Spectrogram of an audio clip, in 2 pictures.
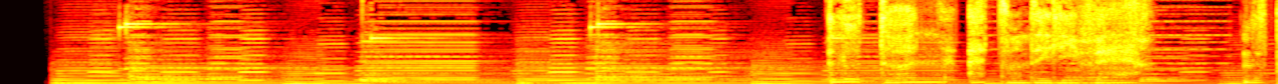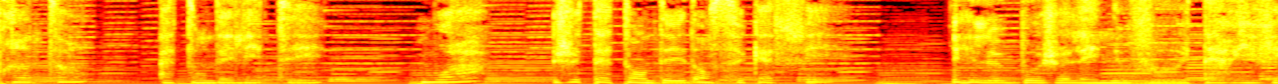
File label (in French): douce poetique; Beaujolais nouveau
